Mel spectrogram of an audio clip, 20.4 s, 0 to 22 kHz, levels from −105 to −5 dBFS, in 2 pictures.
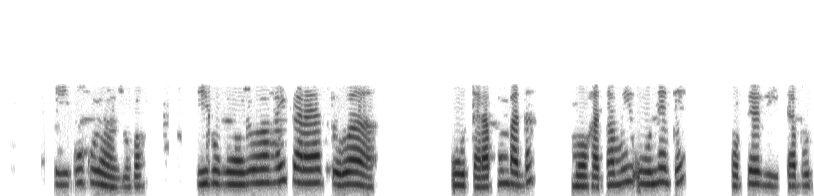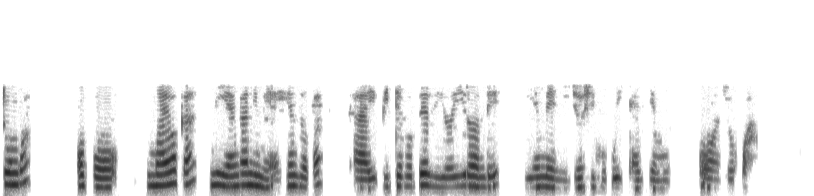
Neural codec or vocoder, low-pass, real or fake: none; 3.6 kHz; real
